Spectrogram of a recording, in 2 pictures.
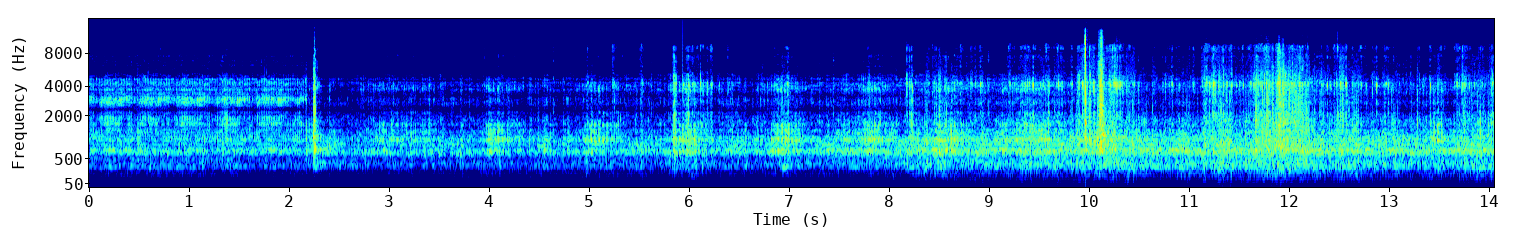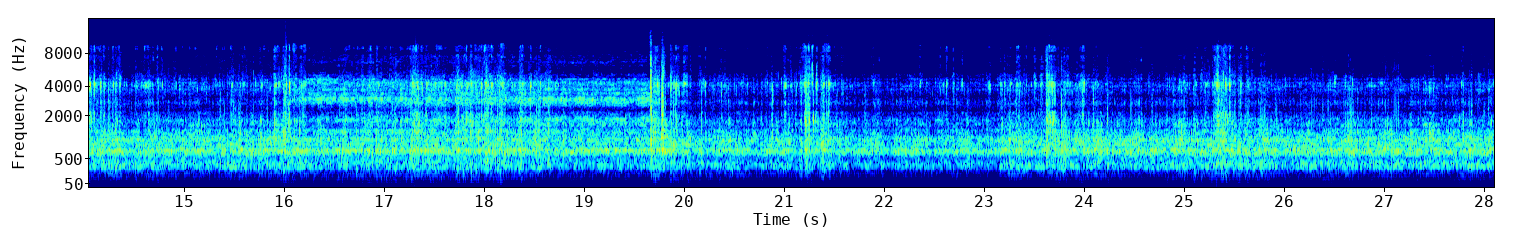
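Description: Bicycle riding along a city street, recorded by a camera in a waterproof housing on the handlebars: steady tyre and road noise with frequent knocks and rattles as the bike goes over bumps, the loudest about ten and twelve seconds in.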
